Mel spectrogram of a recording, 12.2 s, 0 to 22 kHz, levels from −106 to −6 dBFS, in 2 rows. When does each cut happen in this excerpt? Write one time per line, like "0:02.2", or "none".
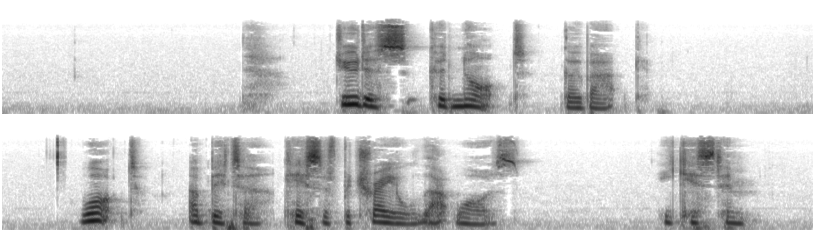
0:06.6
0:08.1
